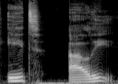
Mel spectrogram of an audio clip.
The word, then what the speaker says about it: Eataly: They have this place called Italy, but spelled like EATALY, you know, like Eat Ali, like Italy, but with, you know, food.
